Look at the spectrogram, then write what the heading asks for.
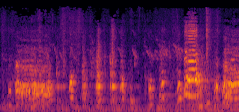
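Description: A black hen, entering at midnight, clucks in a steady string of short, throaty calls, fairly loud, rising into a busier, more agitated burst near the end.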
